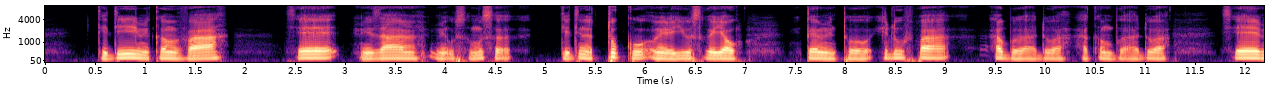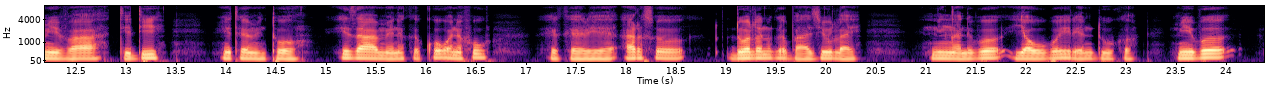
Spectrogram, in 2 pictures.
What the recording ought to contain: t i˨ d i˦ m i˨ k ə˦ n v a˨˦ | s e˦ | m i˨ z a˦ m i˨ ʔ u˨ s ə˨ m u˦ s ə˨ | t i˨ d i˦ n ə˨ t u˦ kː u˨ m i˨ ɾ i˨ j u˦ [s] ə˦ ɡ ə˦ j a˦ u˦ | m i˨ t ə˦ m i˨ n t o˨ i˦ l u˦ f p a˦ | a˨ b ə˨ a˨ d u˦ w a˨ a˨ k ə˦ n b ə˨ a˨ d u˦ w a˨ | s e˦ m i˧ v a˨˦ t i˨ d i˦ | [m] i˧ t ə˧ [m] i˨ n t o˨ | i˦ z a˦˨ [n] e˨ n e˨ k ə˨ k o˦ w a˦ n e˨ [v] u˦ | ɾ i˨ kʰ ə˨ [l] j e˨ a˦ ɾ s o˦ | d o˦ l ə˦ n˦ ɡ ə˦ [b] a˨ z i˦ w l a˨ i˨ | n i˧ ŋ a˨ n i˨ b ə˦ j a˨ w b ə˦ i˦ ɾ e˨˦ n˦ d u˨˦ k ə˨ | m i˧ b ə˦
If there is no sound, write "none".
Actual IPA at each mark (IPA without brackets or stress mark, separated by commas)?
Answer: s, m, m, m, f, ɾ, b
